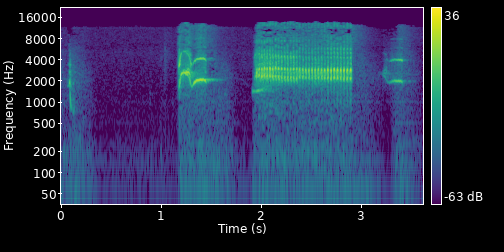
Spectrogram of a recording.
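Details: Malinois canary song: a short click, a curling whistled note, a full second of rich rapid rolling trill, and a closing clear whistle.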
